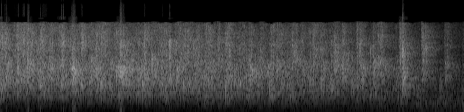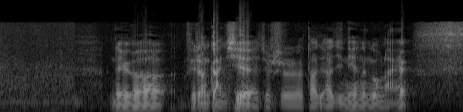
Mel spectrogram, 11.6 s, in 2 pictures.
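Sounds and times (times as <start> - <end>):
audience applause: 0.0 - 6.8
speech: 7.2 - 11.2.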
